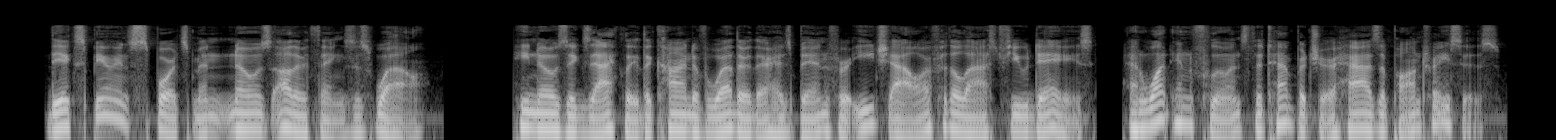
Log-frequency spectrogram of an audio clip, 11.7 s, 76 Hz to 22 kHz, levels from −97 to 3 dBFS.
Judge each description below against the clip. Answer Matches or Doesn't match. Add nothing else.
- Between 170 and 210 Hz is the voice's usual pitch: Doesn't match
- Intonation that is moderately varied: Matches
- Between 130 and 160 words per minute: Doesn't match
